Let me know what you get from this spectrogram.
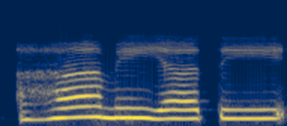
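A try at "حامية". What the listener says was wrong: Haknya panjang, minya pendek. Hamiati gitu.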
